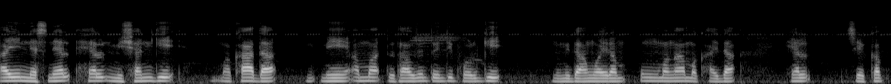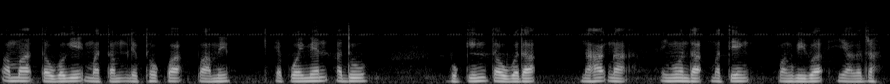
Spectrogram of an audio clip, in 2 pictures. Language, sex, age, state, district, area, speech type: Manipuri, male, 18-30, Manipur, Churachandpur, rural, read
